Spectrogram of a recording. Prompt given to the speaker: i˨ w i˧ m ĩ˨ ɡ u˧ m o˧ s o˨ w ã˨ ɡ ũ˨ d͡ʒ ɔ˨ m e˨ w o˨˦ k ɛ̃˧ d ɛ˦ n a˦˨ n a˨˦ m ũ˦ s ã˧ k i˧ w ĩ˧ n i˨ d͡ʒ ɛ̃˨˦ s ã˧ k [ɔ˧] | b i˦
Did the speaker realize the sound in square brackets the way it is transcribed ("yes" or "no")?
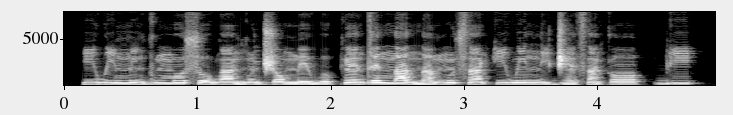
yes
